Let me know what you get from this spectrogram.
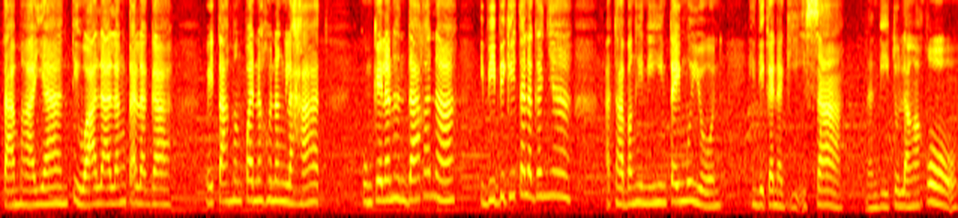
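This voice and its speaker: High, bright actress as a supportive young mother. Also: fairly even intonation, normal speed, slight background noise. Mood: comforting. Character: supportive pregnant mother, a loyal best friend. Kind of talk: Filipino radio drama acting.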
